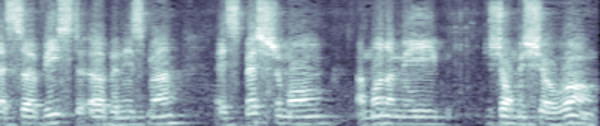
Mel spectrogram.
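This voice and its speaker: Speaking at a very slow pace with a strong English accent, the voice carries audible room echo and noticeable background noise. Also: man. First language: English (speaking French). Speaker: museum founder and art collector. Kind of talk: formal speech.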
